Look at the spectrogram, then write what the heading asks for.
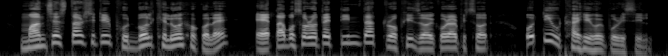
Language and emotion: Assamese, happy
